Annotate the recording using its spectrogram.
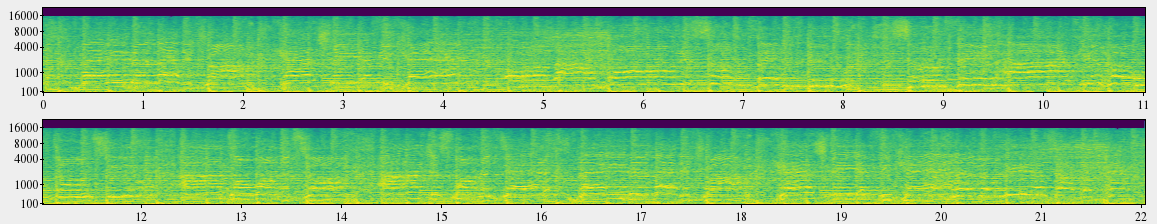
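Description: Upbeat dance-pop song performed live: a group of women singing into microphones over a backing track with a steady, driving beat.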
